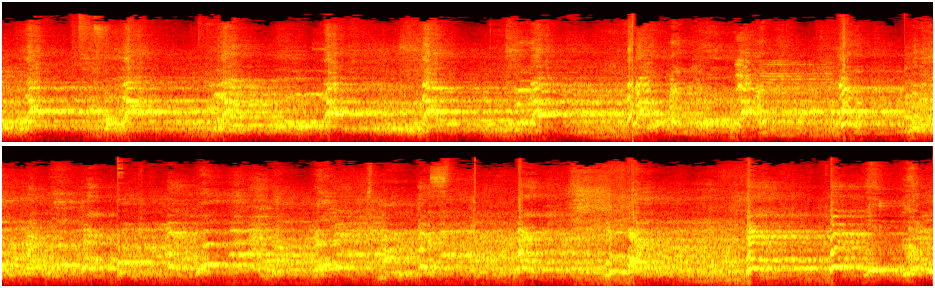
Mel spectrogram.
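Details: Chorus of dogs at a big Indian kennel keeping St. Bernards, English Mastiffs and French Mastiffs, barking rapidly and continuously, many overlapping voices with short sharp barks every fraction of a second.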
